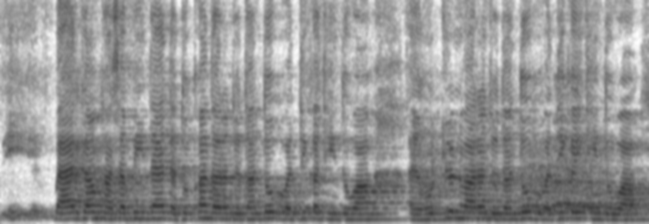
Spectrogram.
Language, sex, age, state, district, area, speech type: Sindhi, female, 45-60, Gujarat, Junagadh, urban, spontaneous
